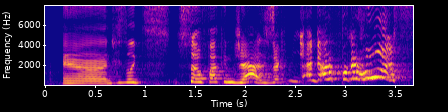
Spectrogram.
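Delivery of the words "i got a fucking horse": very high, loud, pubescent cracking voice. Retelling what he said on opening the castle, imitating a puberty voice crack. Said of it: "that was his voice, like, cracking because of puberty".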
